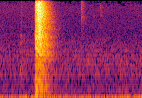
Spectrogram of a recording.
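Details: A single sharp, explosive sneeze from a pet against a quiet room.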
